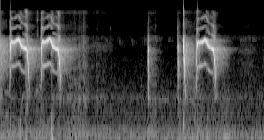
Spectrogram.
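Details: Sunda warbler calling sharply to lure other birds of its kind to sing: two high arched notes, a soft tick, then one more piercing note.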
